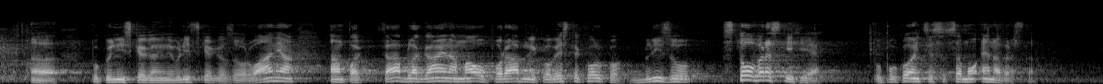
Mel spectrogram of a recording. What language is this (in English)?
Slovenian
